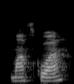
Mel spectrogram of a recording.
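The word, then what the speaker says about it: Москва: about Moscow about Russia about Moskva right that's how you say it and and literally what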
